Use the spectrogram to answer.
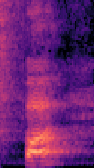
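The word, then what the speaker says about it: phở: know if you've had spelled p-h-o but pronounced fa is a vietnamese dish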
